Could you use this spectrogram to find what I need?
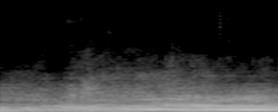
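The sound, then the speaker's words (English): A jet ski or motorbike drones in the distance with a continuous, steady engine hum that swells slightly in loudness toward the end. “a jet ski, motorbike in the distance there.”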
